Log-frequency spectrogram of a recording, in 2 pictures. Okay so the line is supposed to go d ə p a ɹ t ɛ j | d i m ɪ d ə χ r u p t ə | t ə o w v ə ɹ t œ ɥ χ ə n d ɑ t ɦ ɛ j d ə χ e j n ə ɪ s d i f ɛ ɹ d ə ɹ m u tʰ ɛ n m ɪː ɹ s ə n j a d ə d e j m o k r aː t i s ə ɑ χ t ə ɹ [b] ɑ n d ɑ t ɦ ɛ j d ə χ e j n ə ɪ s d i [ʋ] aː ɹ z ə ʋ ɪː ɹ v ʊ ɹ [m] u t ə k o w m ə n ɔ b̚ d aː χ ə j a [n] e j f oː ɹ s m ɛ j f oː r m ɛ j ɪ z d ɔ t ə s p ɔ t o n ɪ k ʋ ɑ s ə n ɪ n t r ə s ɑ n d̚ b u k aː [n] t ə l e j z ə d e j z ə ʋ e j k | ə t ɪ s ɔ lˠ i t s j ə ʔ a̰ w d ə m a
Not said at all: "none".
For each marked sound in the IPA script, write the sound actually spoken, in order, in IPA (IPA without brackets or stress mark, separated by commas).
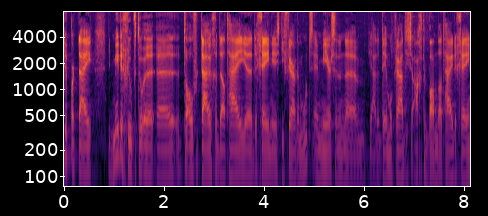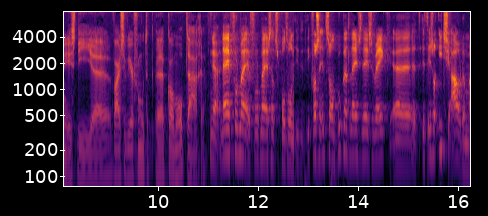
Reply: b, ʋ, m, n, n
